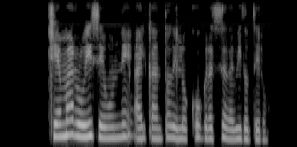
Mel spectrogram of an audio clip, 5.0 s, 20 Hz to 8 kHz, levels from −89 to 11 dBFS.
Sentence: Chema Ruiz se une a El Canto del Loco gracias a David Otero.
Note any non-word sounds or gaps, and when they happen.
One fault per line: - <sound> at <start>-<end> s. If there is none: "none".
none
